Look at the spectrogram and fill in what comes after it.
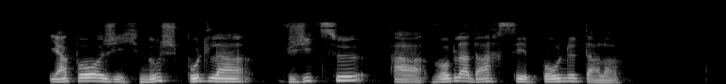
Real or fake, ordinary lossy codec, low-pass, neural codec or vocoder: real; MP3, 64 kbps; 7.2 kHz; none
